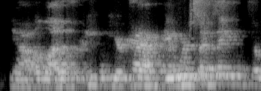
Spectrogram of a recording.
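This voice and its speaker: A woman with an American accent talks at a fairly quick pace with ordinary pitch variation amid audible room echo. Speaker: community coalition coordinator. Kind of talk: community meeting presentation. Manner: fast; animated.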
